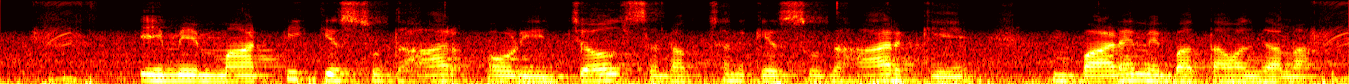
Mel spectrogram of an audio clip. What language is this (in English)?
Bhojpuri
